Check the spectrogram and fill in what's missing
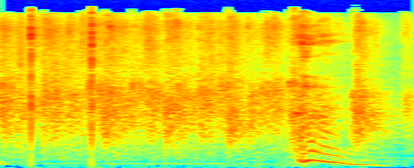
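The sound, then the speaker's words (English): An audience gives a clap offering in a steady, dense wash of applause with a few sharper individual claps, while a voice lets out a falling, sung-out cry near the end. “Now give them a good clap offering.”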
